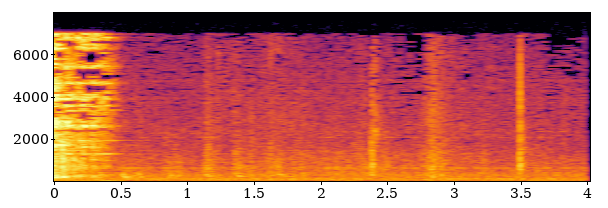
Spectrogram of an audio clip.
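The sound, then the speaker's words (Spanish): Teaspoon cracking the shell of a hard-boiled egg during a meal, heard as a few faint, sharp clicks and taps spaced apart in near quiet. “rompe con una cucharilla la cáscara de un huevo duro”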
